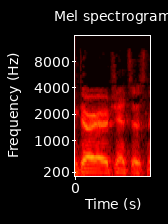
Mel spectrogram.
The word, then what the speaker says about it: Dario Argento: And probably completely mispronouncing Dario Argento's name.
